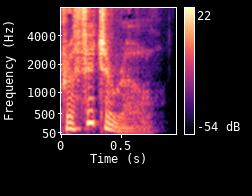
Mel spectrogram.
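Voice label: "profiterole", British English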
